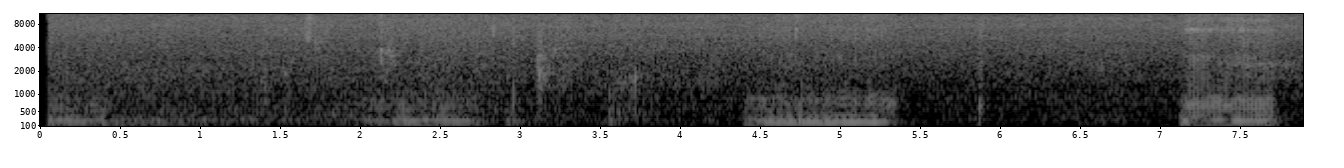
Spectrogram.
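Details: Beagle sleeping on a couch: soft rhythmic snoring with a few snores and quiet breathing between; ordinary sleep snoring.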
